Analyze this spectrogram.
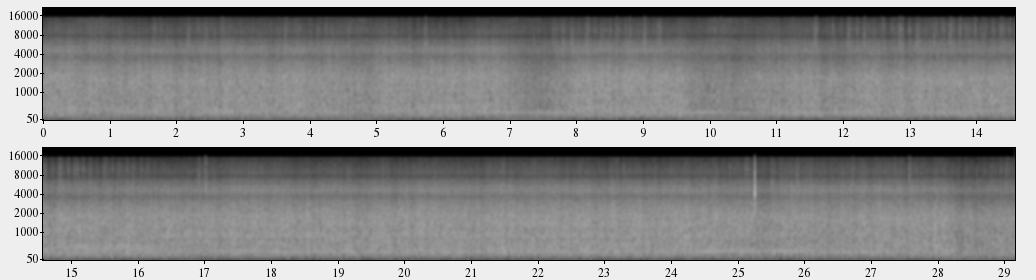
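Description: Jet ski engine running hard near wide-open throttle, with a steady pitch that dips briefly twice in the first half as the throttle eases. Wind rushes over the microphone.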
